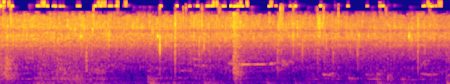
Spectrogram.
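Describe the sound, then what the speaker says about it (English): Butter melting in a hot pan alongside garlic, rosemary and thyme, giving a steady close hiss and sizzle with small crackles throughout, no talk over it. "We're gonna throw in some butter. Let that melt."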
